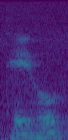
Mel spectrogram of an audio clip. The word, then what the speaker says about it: tenho: Actually, like the tenho in this verse is actually pronounced teho, and the tanra is actually pronounced tar.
